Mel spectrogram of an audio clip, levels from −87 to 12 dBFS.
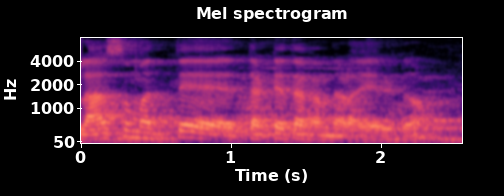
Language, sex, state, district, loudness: Kannada, male, Karnataka, Raichur, -16 LUFS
